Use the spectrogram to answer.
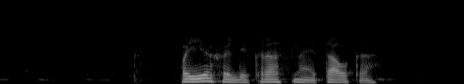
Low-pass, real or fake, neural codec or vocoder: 3.6 kHz; fake; codec, 16 kHz, 16 kbps, FunCodec, trained on LibriTTS, 50 frames a second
